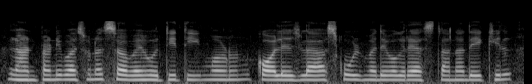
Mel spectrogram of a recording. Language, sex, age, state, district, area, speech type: Marathi, female, 18-30, Maharashtra, Solapur, urban, spontaneous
